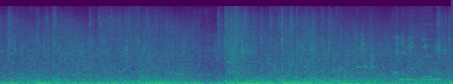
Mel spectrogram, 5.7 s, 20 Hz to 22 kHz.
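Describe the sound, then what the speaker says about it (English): Calliope rocket barrage from twenty units in the strategy game Company of Heroes, a continuous wall of rumbling booms and overlapping explosions, loud and dense throughout with no distinct gaps. "20 individual units firing the Calliope Barrage."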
